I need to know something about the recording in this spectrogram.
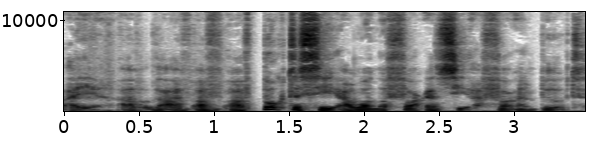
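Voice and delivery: put-on Glaswegian accent. Retelling a passenger on a train demanding a booked seat, in a Glaswegian accent. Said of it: "I hear this Glaswegian accent going".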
